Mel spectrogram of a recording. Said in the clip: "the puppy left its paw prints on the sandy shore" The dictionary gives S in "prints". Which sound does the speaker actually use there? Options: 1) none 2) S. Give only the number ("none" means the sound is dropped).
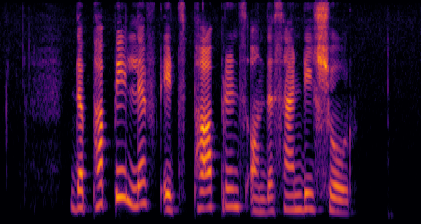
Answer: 2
